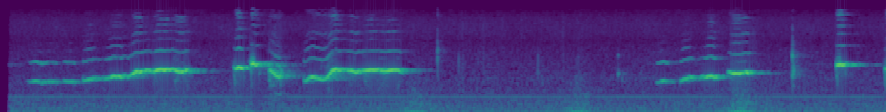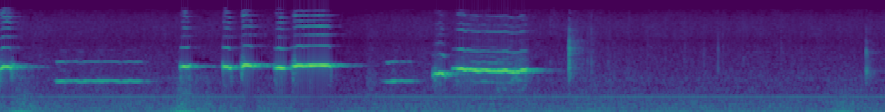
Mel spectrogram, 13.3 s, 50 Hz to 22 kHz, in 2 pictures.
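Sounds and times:
cockatiel whistling: 0.2 - 3.3, 4.6 - 11.0.

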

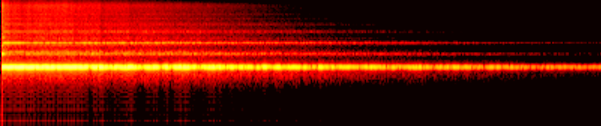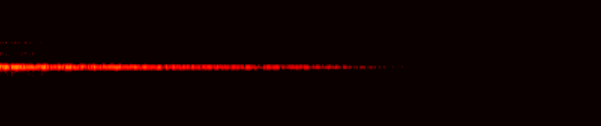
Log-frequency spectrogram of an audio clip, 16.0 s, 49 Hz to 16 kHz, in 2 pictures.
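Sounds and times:
shepherd's ney flute: 0.0 - 6.9.

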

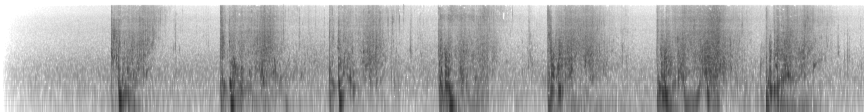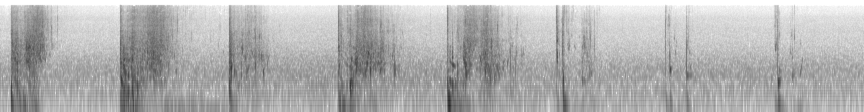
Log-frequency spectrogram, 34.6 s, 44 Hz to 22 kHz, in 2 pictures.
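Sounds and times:
splashing: 2.2 - 18.5, 19.7 - 22.8, 24.0 - 25.4, 26.2 - 27.8, 28.4 - 29.3, 30.6 - 31.2, 32.8 - 33.3.

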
